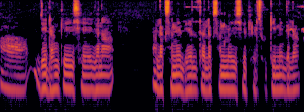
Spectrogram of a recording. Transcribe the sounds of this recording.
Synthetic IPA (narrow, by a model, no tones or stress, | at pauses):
ad͡ʒeɖʱə̃ŋɡkeised͡ʒəna | ələksənmẽbʱelt̪ɔləksənmẽisepʰeɾt͡ʃʰuʈːimẽd̪elə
